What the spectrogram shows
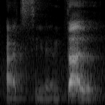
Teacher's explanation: you just need to pronounce the last one the strongest the last syllable in this case it's tal in the second word it's Nal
